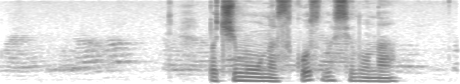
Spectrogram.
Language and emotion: Russian, neutral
